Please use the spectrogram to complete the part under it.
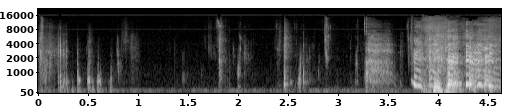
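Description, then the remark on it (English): A Lay's Classic potato chip is bitten and chewed: scattered sharp, crisp crunches, a brief pause, then a loud, dense burst of crunching chews at the end over a low background hum. “So that's just a regular old Lay's classic potato chip.”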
